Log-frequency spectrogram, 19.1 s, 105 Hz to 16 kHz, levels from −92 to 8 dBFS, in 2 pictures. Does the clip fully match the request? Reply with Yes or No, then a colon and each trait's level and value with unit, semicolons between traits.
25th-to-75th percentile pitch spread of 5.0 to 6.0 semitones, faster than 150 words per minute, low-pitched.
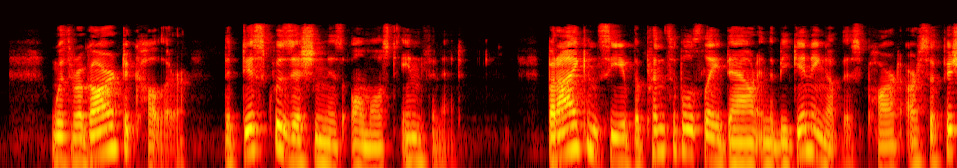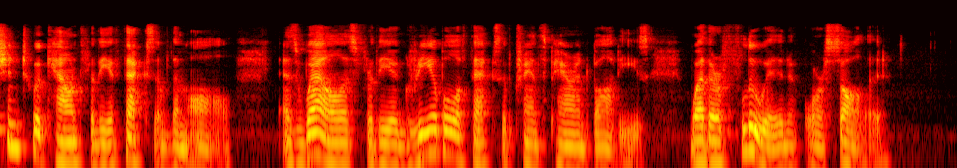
No: wide, 5.5 semitones; average, 145 wpm; low, 115 Hz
